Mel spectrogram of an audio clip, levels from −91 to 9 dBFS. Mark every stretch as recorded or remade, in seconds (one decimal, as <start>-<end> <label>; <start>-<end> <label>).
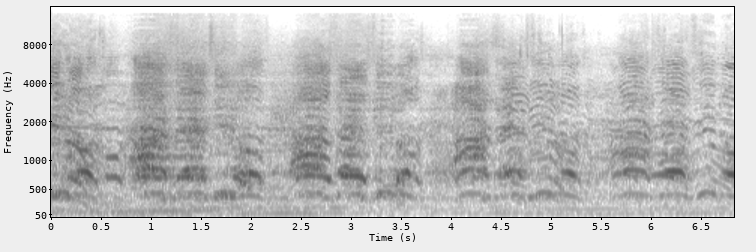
0.0-0.5 recorded; 0.5-4.6 remade; 4.6-6.8 recorded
